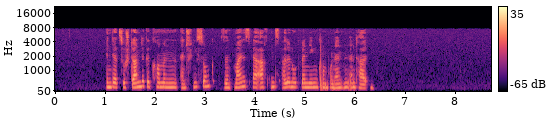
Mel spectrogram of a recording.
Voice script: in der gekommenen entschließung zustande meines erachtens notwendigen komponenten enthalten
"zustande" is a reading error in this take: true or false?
true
